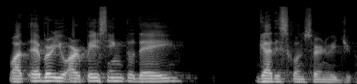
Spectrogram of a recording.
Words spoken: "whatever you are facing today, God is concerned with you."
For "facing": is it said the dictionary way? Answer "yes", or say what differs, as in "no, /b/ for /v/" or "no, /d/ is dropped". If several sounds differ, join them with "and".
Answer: no, /p/ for /f/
